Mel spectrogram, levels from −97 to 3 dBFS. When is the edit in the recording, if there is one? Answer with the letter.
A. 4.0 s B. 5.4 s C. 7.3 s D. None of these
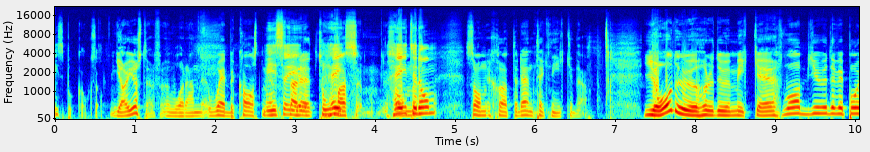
B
